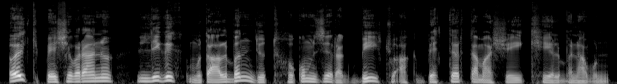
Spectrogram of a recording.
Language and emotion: Kashmiri, neutral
